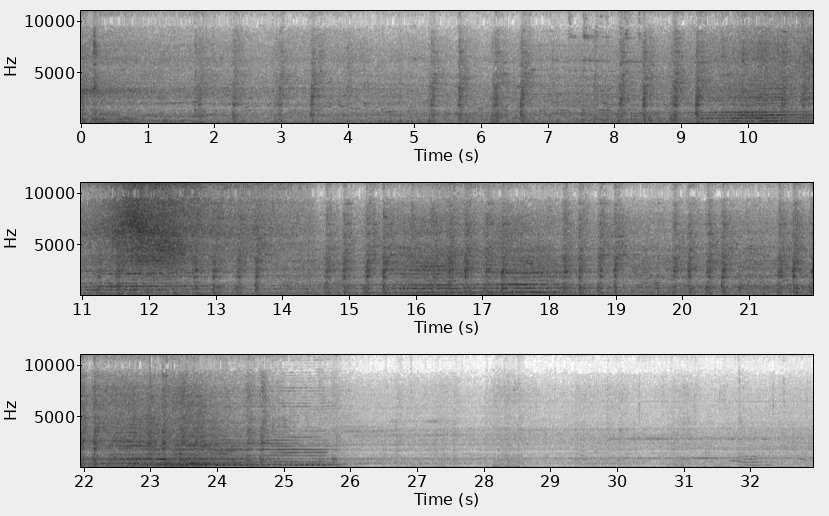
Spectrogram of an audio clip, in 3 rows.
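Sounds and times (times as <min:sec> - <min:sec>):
train rumble: 0:00.0 - 0:32.9
train horn: 0:08.8 - 0:18.8, 0:22.2 - 0:26.2, 0:31.2 - 0:32.8.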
